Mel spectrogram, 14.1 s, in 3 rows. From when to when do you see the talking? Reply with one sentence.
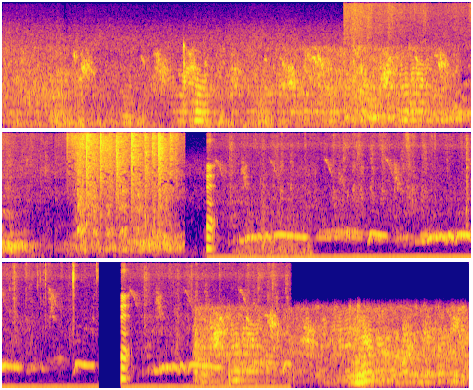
You can't hear the talking here.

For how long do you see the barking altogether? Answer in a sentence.
The barking can't be heard in this clip.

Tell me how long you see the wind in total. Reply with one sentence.
The wind can be heard for 8 seconds in total.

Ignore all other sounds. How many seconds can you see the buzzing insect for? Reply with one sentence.
The buzzing insect can be heard for 7 seconds in total.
